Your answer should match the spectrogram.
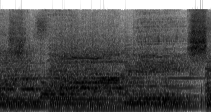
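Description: A hymn sung by a group of voices together, led by a man's voice on a close microphone, in held notes that change pitch every half second or so.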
